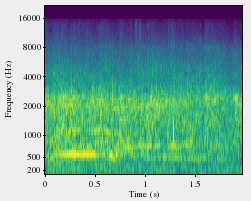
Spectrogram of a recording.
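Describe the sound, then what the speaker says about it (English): A room full of people claps steadily for about two seconds at a school athletics awards ceremony, honoring a rugby program; dense, even applause fills the space with no break. "give everybody who was here a round of applause for showing up for the rugby program"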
